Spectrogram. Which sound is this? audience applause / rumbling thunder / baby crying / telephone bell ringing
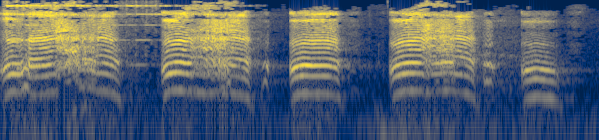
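baby crying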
